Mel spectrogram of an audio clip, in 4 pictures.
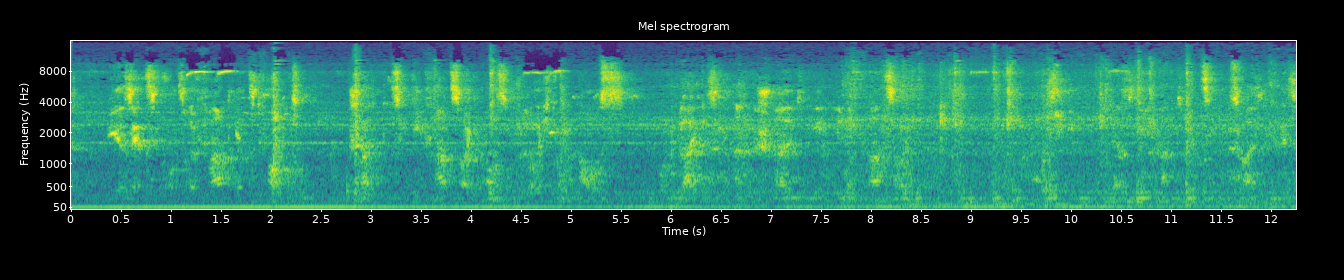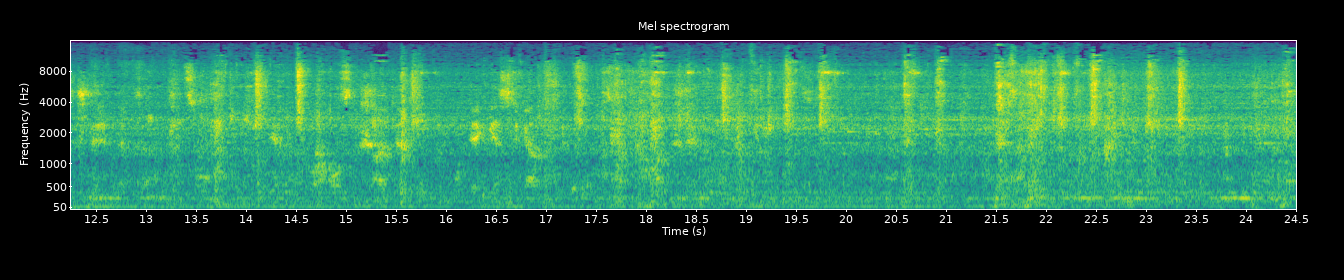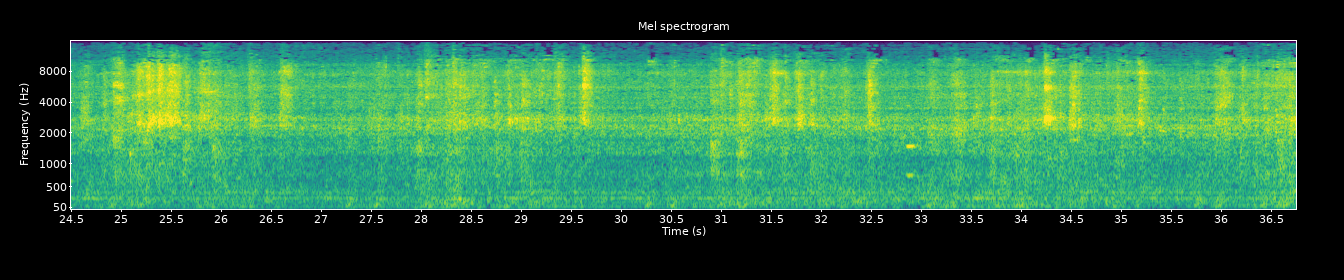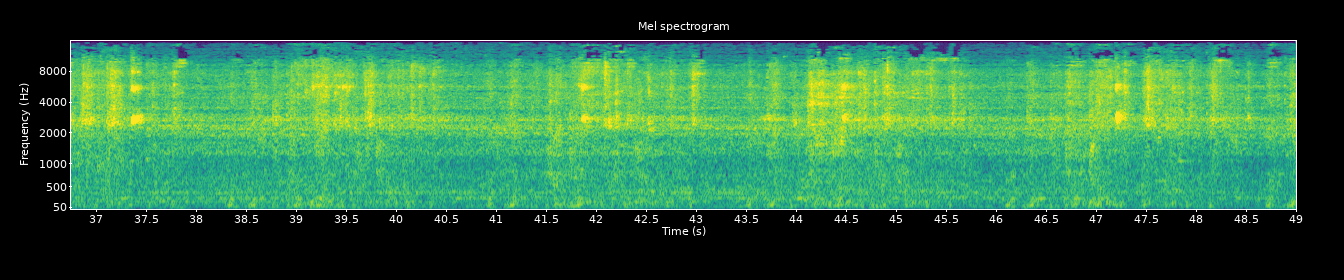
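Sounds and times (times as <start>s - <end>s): wheels clattering over rail joints: 0.5s - 49.0s
high wheel squeals: 32.5s - 33.3s, 36.8s - 37.9s.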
